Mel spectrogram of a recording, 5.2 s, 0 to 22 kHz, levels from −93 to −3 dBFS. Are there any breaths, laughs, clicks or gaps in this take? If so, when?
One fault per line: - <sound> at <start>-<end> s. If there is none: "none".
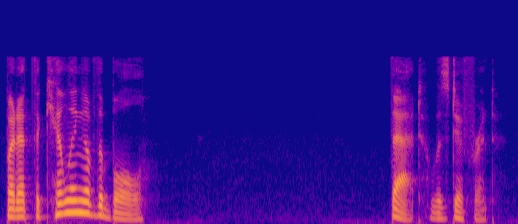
none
